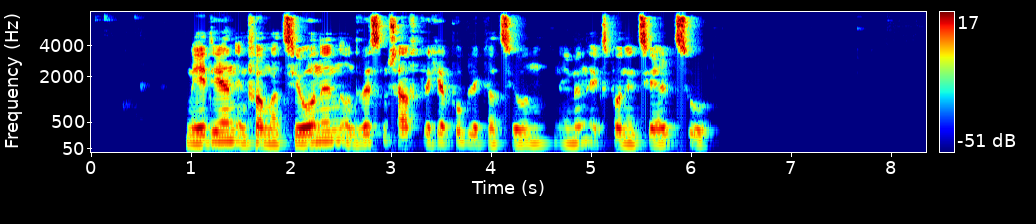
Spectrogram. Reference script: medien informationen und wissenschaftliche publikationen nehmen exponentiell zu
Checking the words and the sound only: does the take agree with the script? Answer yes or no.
yes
